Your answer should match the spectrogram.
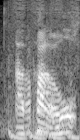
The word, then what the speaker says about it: Apatow: Jude Apatow, no sé cómo se dice esto. Jude Apatow, sí.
